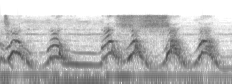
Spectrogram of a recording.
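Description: A dog named Baraqish barks in a quick, steady series of high, yelping barks, about six in a row, fairly loud with no talking.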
